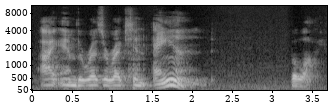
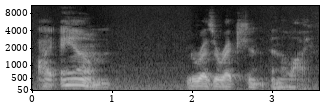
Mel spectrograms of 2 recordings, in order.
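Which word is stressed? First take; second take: resurrection, life; am. First: The stress is on resurrection and life. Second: The stress is on the word am. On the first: The point is both the resurrection and the life. "Maybe he's stressing not just the resurrection, but both" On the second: It is a present reality, not a future one. "it's not a future, it's a present reality"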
